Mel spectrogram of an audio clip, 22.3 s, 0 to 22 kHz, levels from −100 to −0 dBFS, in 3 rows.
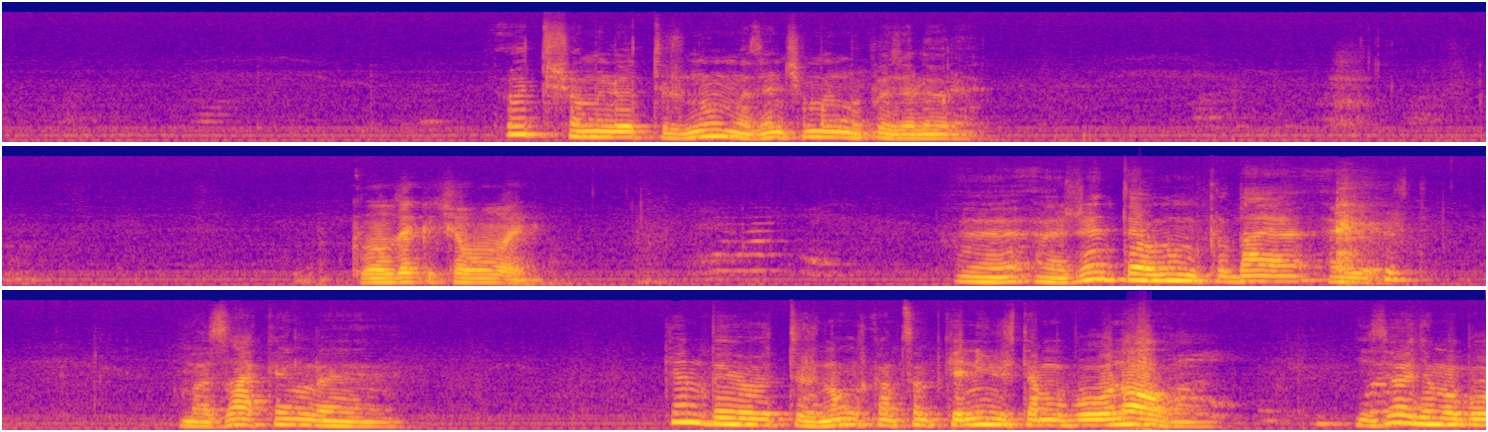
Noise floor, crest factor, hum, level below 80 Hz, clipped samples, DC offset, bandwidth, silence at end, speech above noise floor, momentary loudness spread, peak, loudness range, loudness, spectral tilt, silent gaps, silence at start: -43 dBFS; 14 dB; none; -46 dBFS; under 0.1%; under 0.1%; 14 kHz; 0 s; 32 dB; 15 LU; 0 dBFS; 8 LU; -13 LUFS; -7.5 dB/octave; none; 2.5 s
